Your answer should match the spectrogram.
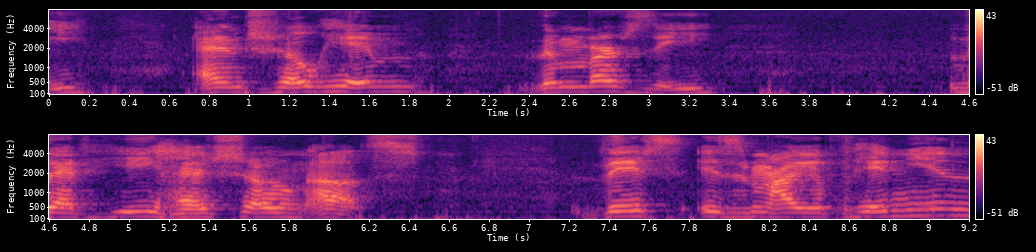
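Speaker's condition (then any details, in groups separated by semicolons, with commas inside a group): Cerebral palsy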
